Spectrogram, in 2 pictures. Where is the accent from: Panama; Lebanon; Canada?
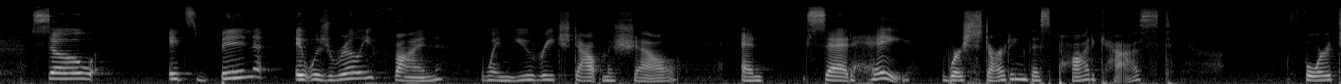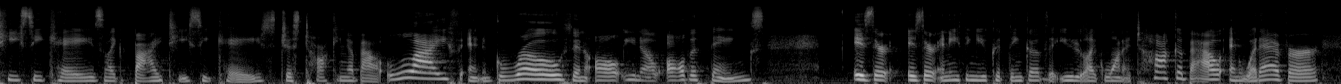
Panama; Panama City; Well, I grew up as a TCK in Panama City, Panama. My parents got on the mission field when I was between like 1 and 2, spent a year in Costa Rica, then went to Panama.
